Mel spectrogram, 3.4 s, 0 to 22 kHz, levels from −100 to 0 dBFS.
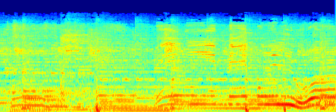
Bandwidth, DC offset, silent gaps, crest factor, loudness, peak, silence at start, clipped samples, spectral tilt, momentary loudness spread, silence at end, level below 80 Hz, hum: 12.5 kHz; 0.7%; none; 14 dB; -18 LUFS; -2 dBFS; 0 s; under 0.1%; -4.5 dB/octave; 7 LU; 0 s; -32 dBFS; none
